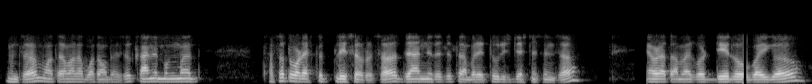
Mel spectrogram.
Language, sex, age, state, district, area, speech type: Nepali, male, 60+, West Bengal, Kalimpong, rural, conversation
